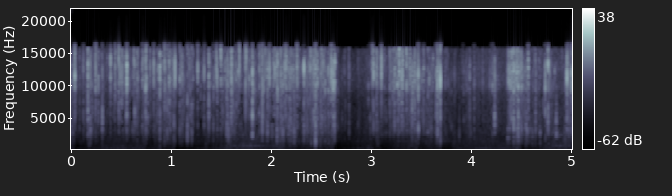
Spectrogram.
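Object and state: Straw broom bundle scratched and squeezed.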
